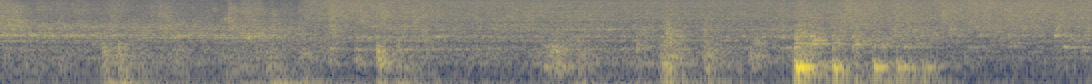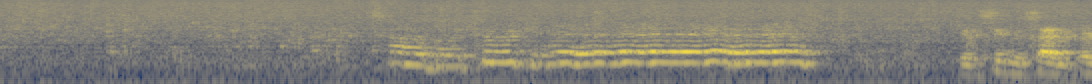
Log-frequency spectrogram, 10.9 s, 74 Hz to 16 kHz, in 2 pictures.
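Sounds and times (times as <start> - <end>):
running tap water washing oil-covered hands: 0.0 - 10.9
splashes and knocks: 0.5 - 4.9
speech: 7.5 - 9.0, 10.4 - 10.9.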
